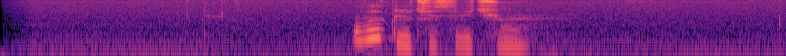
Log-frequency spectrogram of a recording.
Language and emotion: Russian, sad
